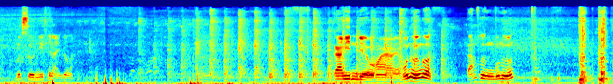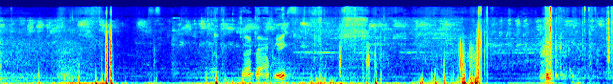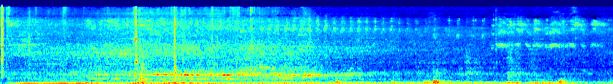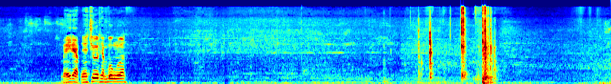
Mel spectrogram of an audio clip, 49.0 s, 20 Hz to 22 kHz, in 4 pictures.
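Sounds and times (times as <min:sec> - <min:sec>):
sharp knocks: 0:02.8 - 0:09.1.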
